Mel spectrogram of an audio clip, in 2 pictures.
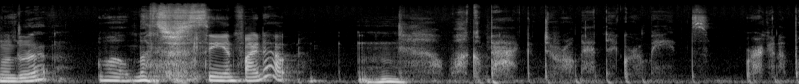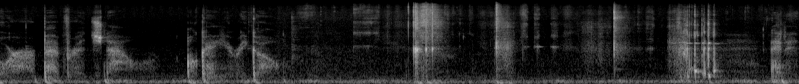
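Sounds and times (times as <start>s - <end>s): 
speech: 0.0s - 3.0s, 3.8s - 5.0s
opening the top of a wine-drink bottle: 11.6s - 15.3s.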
